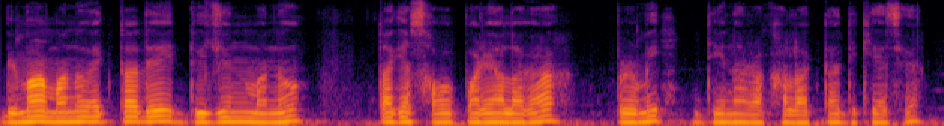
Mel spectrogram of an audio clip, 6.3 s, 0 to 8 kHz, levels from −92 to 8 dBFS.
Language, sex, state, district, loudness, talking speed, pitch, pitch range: Nagamese, male, Nagaland, Kohima, -19 LUFS, 135 wpm, 105 Hz, 100-115 Hz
